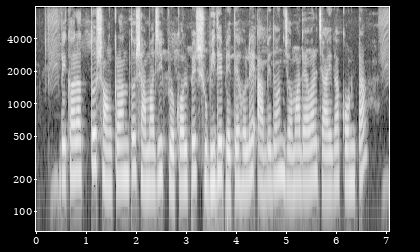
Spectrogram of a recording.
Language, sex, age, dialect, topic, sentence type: Bengali, female, <18, Northern/Varendri, banking, question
